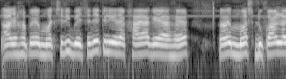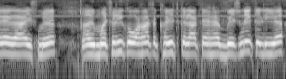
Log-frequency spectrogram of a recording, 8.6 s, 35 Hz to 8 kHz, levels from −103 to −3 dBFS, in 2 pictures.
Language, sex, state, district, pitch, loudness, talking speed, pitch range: Hindi, male, Chhattisgarh, Sarguja, 200 Hz, -19 LUFS, 175 wpm, 195-215 Hz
